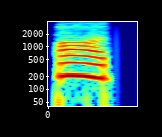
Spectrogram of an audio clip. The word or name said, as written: aught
